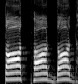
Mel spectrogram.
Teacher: त वर्ण का उच्चारण स्थान दंत है आप त थ द ध बोलेंगे तो आपका जबान दांत में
